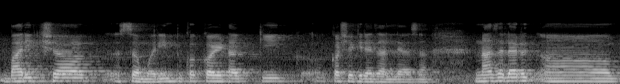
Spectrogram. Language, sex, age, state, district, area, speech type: Goan Konkani, male, 18-30, Goa, Ponda, rural, spontaneous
